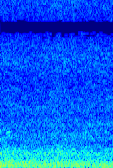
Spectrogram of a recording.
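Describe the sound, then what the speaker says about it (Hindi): Ocean surf rolls steadily toward the shore, a continuous broad wash of waves with wind rushing across the microphone, loud and close with no voices. "देखो पीछे से कितनी उफान मारती हुई आती है गुस्से से लहरें,"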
